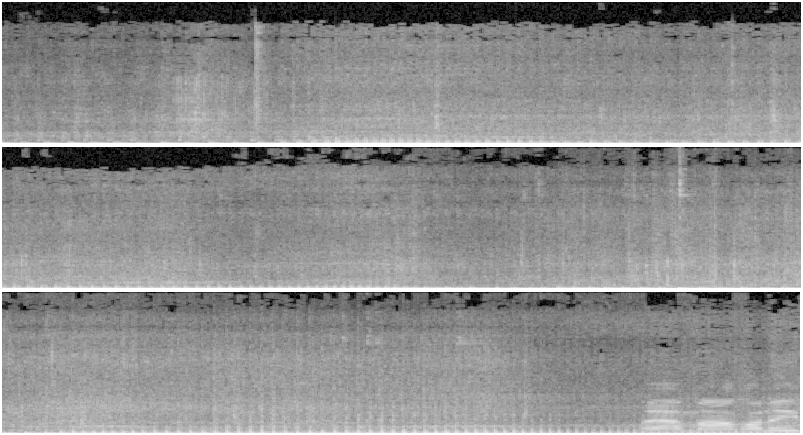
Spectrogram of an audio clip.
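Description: Motorcycle engine running steadily close by for several seconds, a constant rumbling drone that swells slightly toward the end, with voices speaking over it.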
